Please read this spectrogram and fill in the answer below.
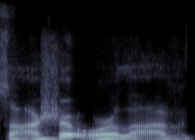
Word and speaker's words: Sasha Orloff: my guest today is Sasha Orloff. Did I say it right this time? You did. You got it. Nailed I said the non-Canadian way.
